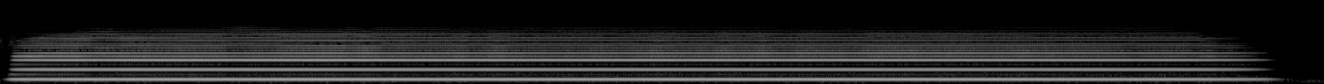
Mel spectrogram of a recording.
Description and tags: One-shot from Versilian Studios Chamber Orchestra 2: Community Edition sampling project.
Instrument family: Woodwinds
Instrument: Clarinet
Articulation: long sustain
Note: A#3
Midi note: 58
Midi velocity (center): 42063
Room type: Large Auditorium
Microphone: 2x Rode NT1-A spaced pair, 1 Royer R-101 close, 2x SDC's XY Far
Performer: Dean Coutsouridis
midi-velocity-105, single-note, vsco-2, midi-note-58, multisample, long-sustain, woodwinds, asharp3, clarinet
